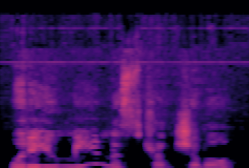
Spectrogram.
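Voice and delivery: put-on high timid little girl. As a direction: squeak it like a small child. Little girl answers Trunchbull.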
